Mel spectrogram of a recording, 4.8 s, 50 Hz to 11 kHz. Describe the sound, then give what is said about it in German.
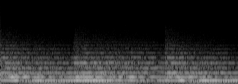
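The great bell of Erfurt Cathedral in Erfurt, Germany, cast in 1497 and weighing over 11 tons, tolls with a deep, sustained hum, heard on the cathedral square. It is struck again about every two seconds, so each new clang rises over the still-ringing drone. Loud, with no voices. “Das auf dem Domplatz in Erfurt zu hören, diese Glocke, das, ja, körperlich, geistig, seelisch, ist einfach ein Klang, dem man sich nicht entziehen kann.”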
